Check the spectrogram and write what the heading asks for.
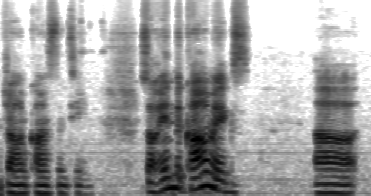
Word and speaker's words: Constantine: Now, the one thing I want to say is I've read tweets that it is Constantine. – Oh, yeah, that's how they say it.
